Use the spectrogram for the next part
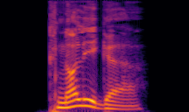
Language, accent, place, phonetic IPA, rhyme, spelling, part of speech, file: German, Germany, Berlin, [ˈknɔlɪɡɐ], -ɔlɪɡɐ, knolliger, adjective, De-knolliger.ogg
- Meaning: 1. comparative degree of knollig 2. inflection of knollig: strong/mixed nominative masculine singular 3. inflection of knollig: strong genitive/dative feminine singular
